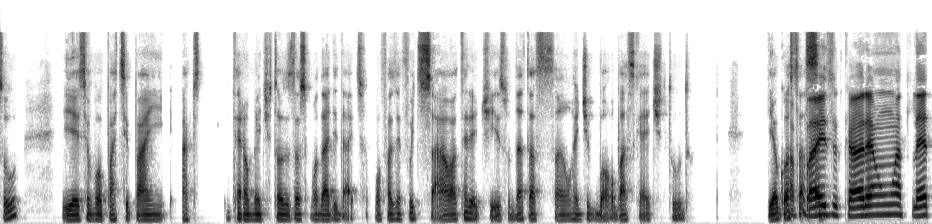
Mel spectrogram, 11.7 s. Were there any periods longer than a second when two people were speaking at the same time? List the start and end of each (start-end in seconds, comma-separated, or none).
none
